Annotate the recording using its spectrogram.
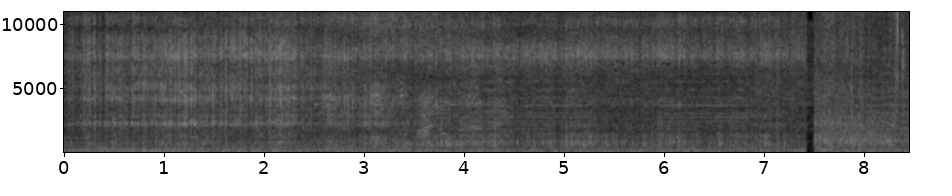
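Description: Skateboard wheels roll and rumble over rough pavement.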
